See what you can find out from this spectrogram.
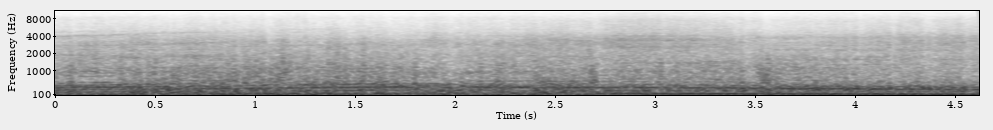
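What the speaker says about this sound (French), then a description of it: "Ah, ce son de 4 cylindres à carburateur, mais c'est génial." A 1996 Suzuki Bandit 1200 four-cylinder carbureted motorcycle engine hums steadily at low revs, a constant loud drone heavily buffeted by wind noise on the microphone, no voices.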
